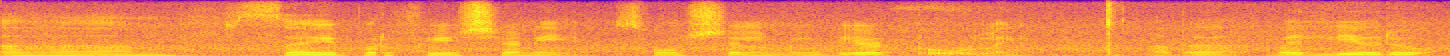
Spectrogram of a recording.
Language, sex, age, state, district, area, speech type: Malayalam, female, 30-45, Kerala, Alappuzha, rural, spontaneous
